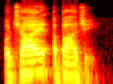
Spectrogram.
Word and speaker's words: Ochai Agbaji: Ochai Agbaji from Kansas, a 6'5 national champion.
